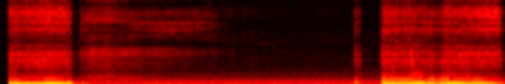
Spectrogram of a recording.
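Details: Mildred, an English Bulldog, dreaming hard while asleep on the couch indoors: two loud, low, rumbling snores with a steady harmonic drone, separated by about three seconds of quiet breathing.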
